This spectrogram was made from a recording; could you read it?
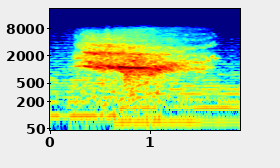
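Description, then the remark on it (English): A car's tires screech loudly in a single sustained squeal lasting under two seconds, rising to a peak and then fading, with no voices. “If the brain didn't do that, we would be unable to hear a car coming from behind and jump out of the way in time.”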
